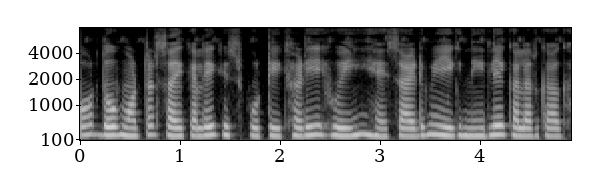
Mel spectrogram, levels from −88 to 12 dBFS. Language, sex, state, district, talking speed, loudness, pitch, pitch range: Hindi, female, Odisha, Sambalpur, 170 wpm, -16 LUFS, 210 Hz, 205-225 Hz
